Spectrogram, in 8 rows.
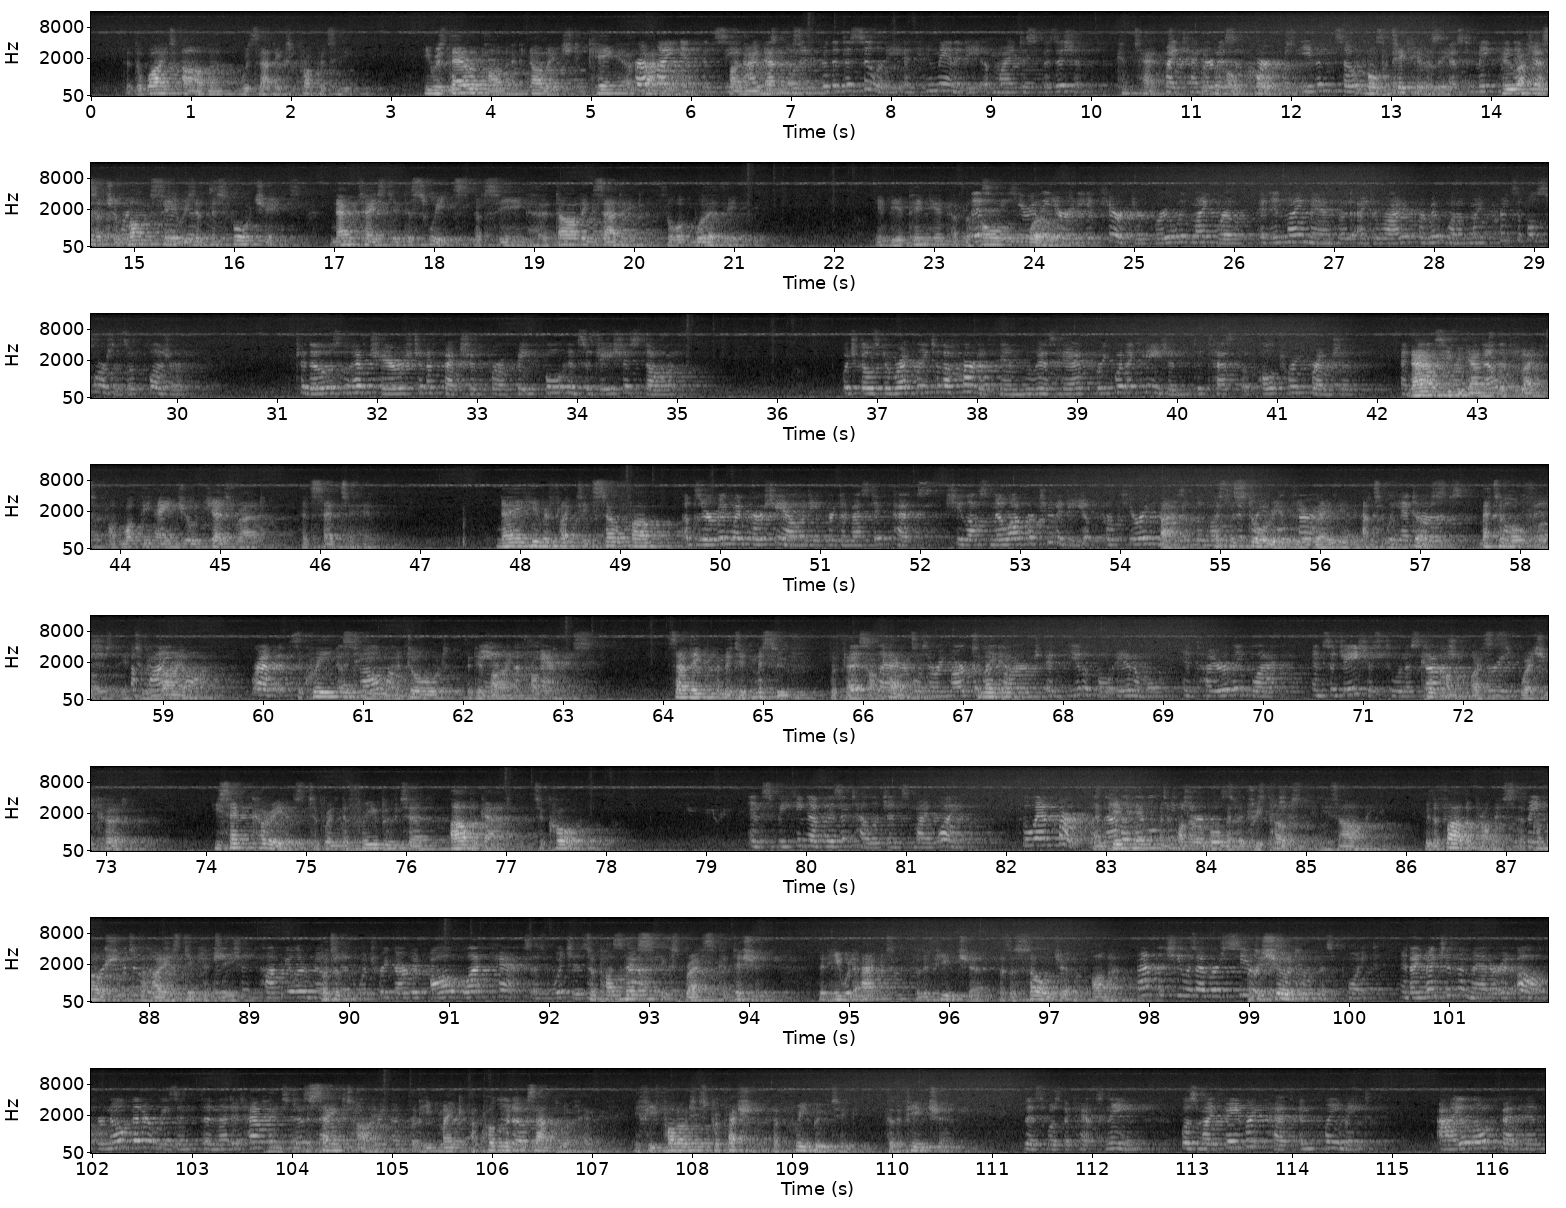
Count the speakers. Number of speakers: two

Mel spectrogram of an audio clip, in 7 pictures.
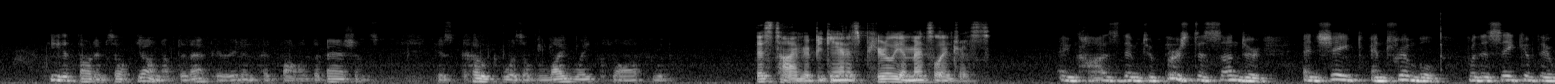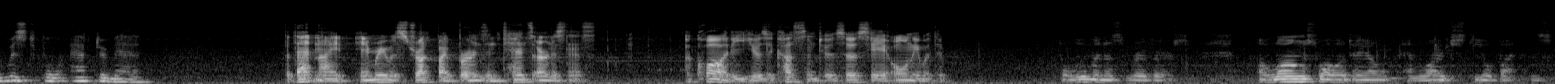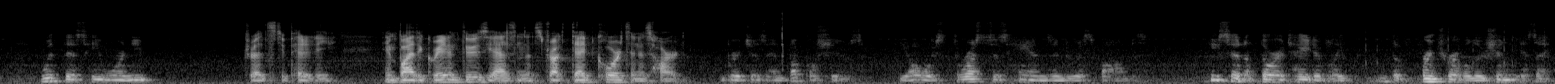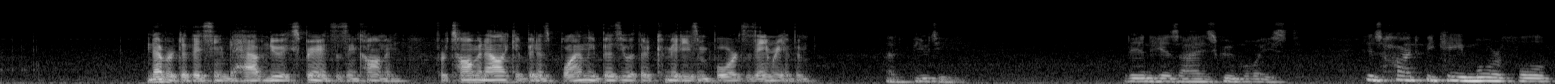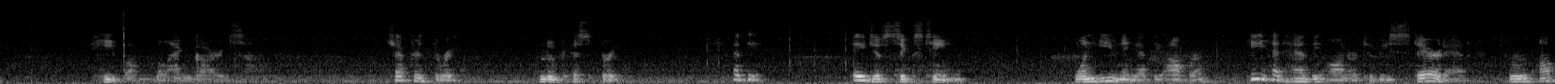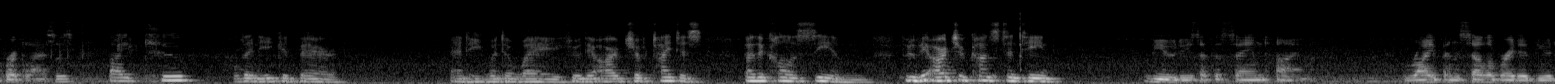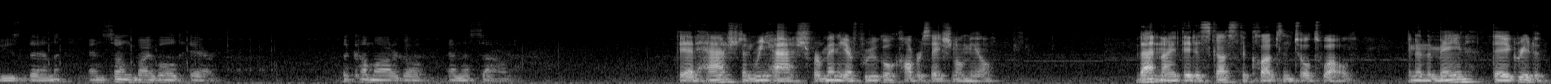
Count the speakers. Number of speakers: three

